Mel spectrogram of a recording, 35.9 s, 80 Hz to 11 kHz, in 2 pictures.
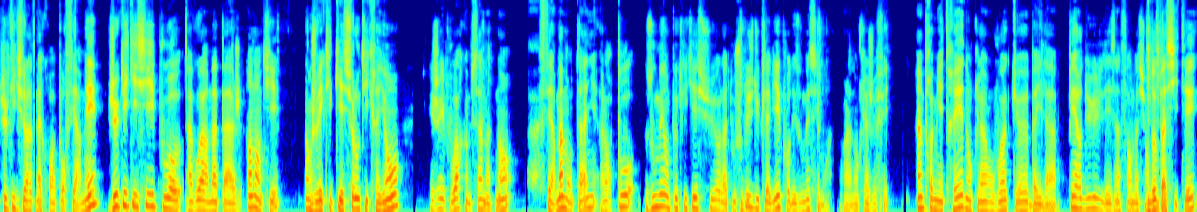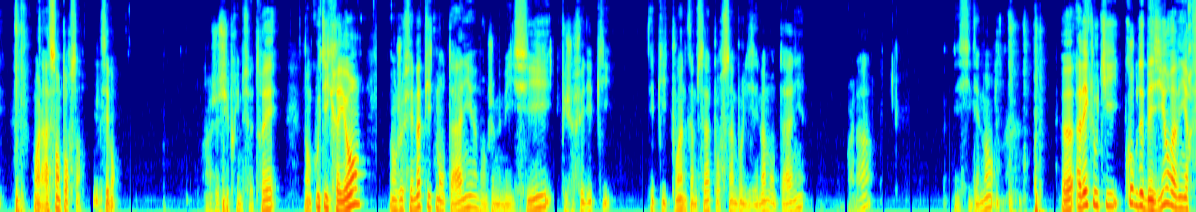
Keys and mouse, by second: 0.0 click, 3.5 click, 5.2 click, 7.2 KP_Add, 11.1 KP_Add, 11.6 KP_Subtract, 12.3 KP_Add, 13.2 click, 15.8 click, 16.9 KP_1, 17.2 KP_0, 18.2 Return, 19.5 ctrl+z, 20.4 click, 21.3 Delete, 22.7 click, 25.7-31.6 drag, 32.1 click, 33.1 KP_0, 33.5 KP_Enter, 34.8 click.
